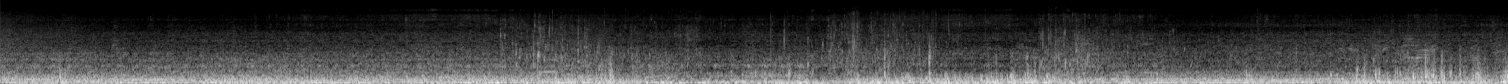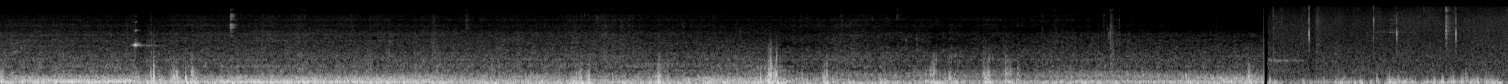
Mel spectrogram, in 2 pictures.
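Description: Motorboat engine running steadily with a low hum, with wind noise on the microphone; the engine sound cuts off shortly before the end.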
